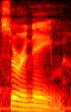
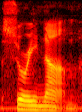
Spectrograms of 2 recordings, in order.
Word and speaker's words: Suriname: to see is that it looks like Suriname that's the name but it's pronounced Surinam Surinam and it is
